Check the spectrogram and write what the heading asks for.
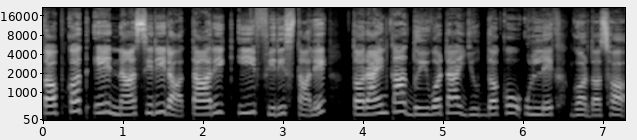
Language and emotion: Nepali, neutral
